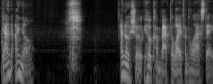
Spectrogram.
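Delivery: mock slightly sad voice. Retelling what she said before Jesus grabs her, with put-on sadness. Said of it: "hear in her voice a little bit of sadness".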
